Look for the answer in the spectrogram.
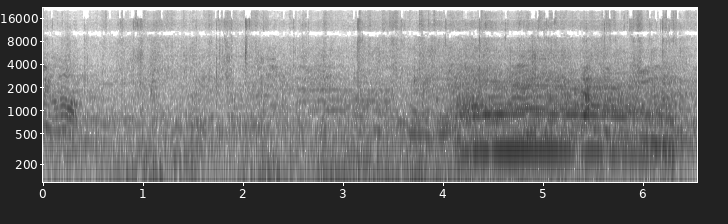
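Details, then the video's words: Agitated cattle being unloaded from a truck, one charging at people: a long low harmonic moo rises and holds steady through the second half, over crowd chatter and shouting voices. "SAPI NGAMUK SERANG WARGA PAS TURUN DARI TRUK"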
